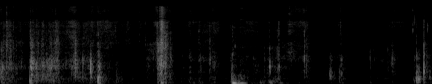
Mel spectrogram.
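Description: Paper pages of a handmade junk journal rustling as they are turned and unfolded by hand, with scattered brief crinkles and light taps.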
